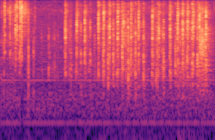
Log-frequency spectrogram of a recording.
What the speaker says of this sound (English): Go ahead and type in my password here.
